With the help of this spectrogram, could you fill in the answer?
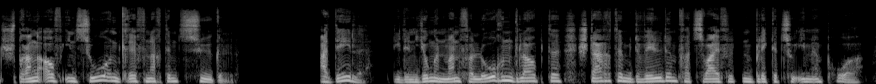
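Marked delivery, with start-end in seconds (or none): none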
